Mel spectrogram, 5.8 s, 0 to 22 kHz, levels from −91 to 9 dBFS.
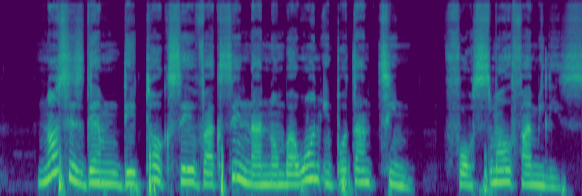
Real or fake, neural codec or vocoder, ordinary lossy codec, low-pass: fake; vocoder, 48 kHz, 128 mel bands, Vocos; none; none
